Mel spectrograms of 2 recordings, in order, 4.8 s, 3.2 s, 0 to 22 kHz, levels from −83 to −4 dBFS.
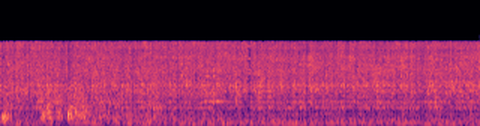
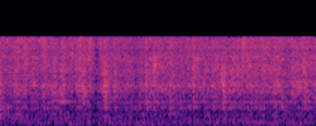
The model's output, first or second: second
